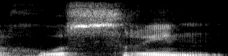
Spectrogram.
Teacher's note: جب وقف نہیں کریں گے، آیت پہ رکیں گے نہیں، خسرین پڑھا جائے گا اور را کو باریک پڑھا جائے گا۔ جب وقف کریں گے تو را کو پر پڑھیں گے۔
